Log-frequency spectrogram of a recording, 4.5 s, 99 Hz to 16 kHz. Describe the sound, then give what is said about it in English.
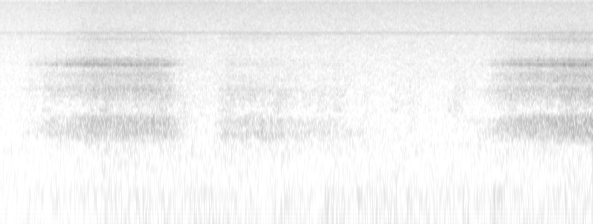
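Soft, rhythmic breathing of a sleeping boy at 2 a.m., with airy snoring inhalations rising and falling in slow cycles, quiet and steady with no voices. “The first thing I heard was the sound of my son sleeping peacefully.”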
